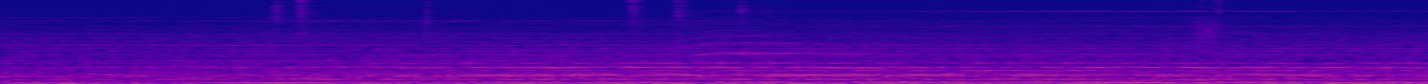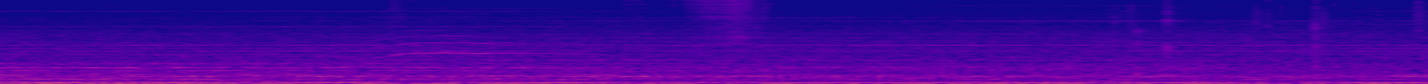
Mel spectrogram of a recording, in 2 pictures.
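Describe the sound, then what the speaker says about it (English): Cats meow in a video game, quiet and intermittent, heard over a steady hum of background music and ambience in a grave-digging excavation setting. "Herbert the cat"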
